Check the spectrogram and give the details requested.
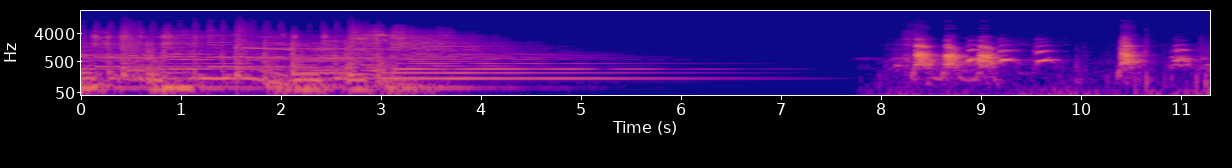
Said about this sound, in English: There goes the silence, hey? I think I've triggered every dog in the village that's left. I'm here in Jardo, a little Portuguese village next to the Coa River, 5 miles from the border of Spain.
